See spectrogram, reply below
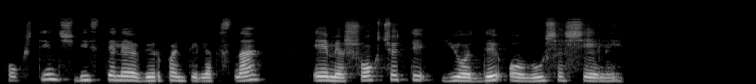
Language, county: Lithuanian, Telšiai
